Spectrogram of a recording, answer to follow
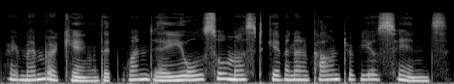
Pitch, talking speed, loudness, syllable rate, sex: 205 Hz, 185 wpm, -16 LUFS, 4.4 syllables/s, female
